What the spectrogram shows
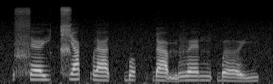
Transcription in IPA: s ɛ˧ j t͡ɕ a˦˥ k̚ l a˨˩ t̚ ɓ o˨˩ k̚ ɗ a̰˧˨ m v ɛ˧ ŋ ɓ ə˧˩˨ j

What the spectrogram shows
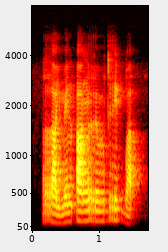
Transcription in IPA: r a˨˩ j m e˦˥ n ʔ a˦˥ ŋ r ɯː˦˥ p r i˥˩ ʔ b a˨˩ t̚

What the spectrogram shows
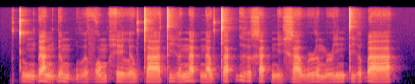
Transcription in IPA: t̪ u˨˩˦ ŋ ɗ a˨˩˦ ŋ ɗ ə˨˩ m ɓ u˨˩˨ ə̯ v ɔ˧˥ m h e˨˩ l ə˧ w t̪ aː˧˥ t̪ i˨˩˦ ə̯ n a˨˩ t̚ n a˨˩ w t̪ a˦˥ k̚ ɣ ɨ˧˥ ə̯ x a˨˩ t̚ n i˨˩˦ ɣ a˨˩˦ w ɹ ə˨˩˨ m ɹ i˧ n t̪ i˧˥ ə̯ ɓ aː˧˥

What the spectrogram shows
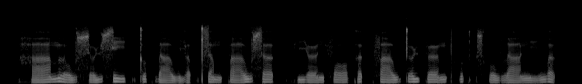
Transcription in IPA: h aː˨˥ m l o˨ w s ɵ˨˥ ɥ s iː˥ k̚ t̪ ʊ˥ k̚ l aː˨˩ w j ɐ˨ p̚ t͡s ɐ˨ m p aː˨˥ w s ɐ˧ k̚ | j œː˨ n f ɔː˨ k ɐ˧ k̚ f aː˨ w t̪ ɵ˧ ɥ p œː˨˧ m pʰ ʊ˧ k̚ t͡sʰ o˨ w l aː˨ ŋ iː˨˥ w ɐ˨ k̚

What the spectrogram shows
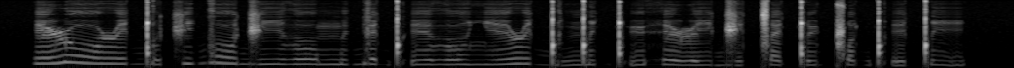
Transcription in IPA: e ɭ oː ɹ e ɡ͡ǃ o t͡ʃ i ɡ oː d͡ʒ iː ð oː m ɪ ɡ ɛ ǃʼ ɪː ð oː ʎ ɪː ɹ ɪ ɡ͡ǃ ə ŋ͡ǃ i ǃʼ y h ɪː ɭ iː d͡ʒ ɪ ǀ ɛ ǃ y ǁ o ǃʼ ɪ ǃ iː

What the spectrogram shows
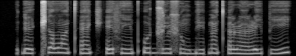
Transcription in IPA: ɗ ø ǁ i lˠ ĩ tʼ ɛ̃ t͡ʃʼ e f ĩ pʼ u ɖ͡ʐ y ʂ ũ ɡ͡b y ɓ œ̃ tʼ œ ɭ œ̃ ɭ i p i

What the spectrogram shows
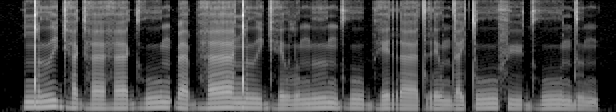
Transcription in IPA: ŋ͡ǃ ɯː i̯ ɡʱ æ ɡʱ æː ɦ æː ɡʱ uː ŋ ɓ æ bʱ æː ŋ͡ǃ ɯː i̯ ɡʱ e u̯ l u ŋ ɯː ŋ ɡʱ uː bʱ e r æː t r e u̯ n d æ i̯ t uː f yː ɡʱ uː n d ɯ ŋ

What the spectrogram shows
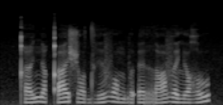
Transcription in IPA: qʰ i n i qʼ ɛ ʃ ɔ dʱ ɪ v ɔ m b ə ʔ ɛ r ɑ v ɛ lʲ ɔ ʁ u

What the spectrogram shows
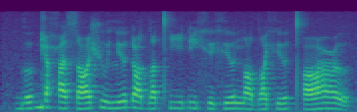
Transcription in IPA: ɡ o ɡ i ħ a s ɑ ʃ u lʲ o ɗ u dˤ o tʰ i ɗ i xʲ o xʲ o n ɑ dˤ ɑ xʲ o tʰ ɑ ʕ o

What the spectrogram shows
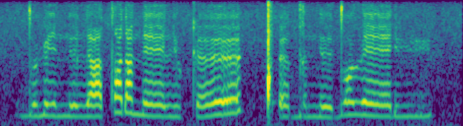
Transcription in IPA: d̪ o ɳ ɪː n̪ ʏ l i tˤ œ ɾ œ n̪ ɛː l y ʈ œ | ǃʼ œ ɡ ə n̪ ø d̪ ɔ ð ɛː ɾ y

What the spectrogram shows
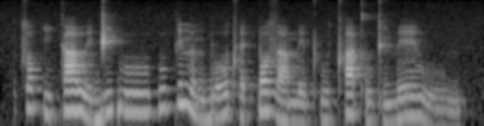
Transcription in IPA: t͡s ɔ˦ k i˨ k a˦ β ɪ˨ d͡ʒ i˦ ɓ uː˦ | u˦ k ɪ˦ n ʊ˨ n ɡ͡b oː˨˦ tʰ ɛ˨ k͡p ɔ˦ z a˨ m e˨ pʰ u˨˦ tʰ a˦ kʼ u˨ kʼ ĩ˨ m eː˦ β uː˨ ŋ

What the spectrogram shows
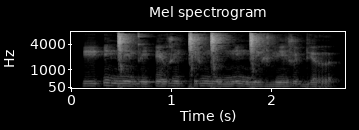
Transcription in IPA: i ʔ ĩ ŋ͡ǀ ĩ d ĩ ʔ ẽ v ʒ ĩ ǀ i ʒ ŋ͡ǀ ĩ v ŋ ĩ ŋ͡ǀ i ʒ vʲ ẽ ʒ ʉ bʲ ə r

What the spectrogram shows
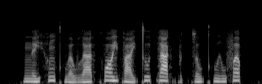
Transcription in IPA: n̪ e˨˧ j h ʊ˥ ŋ kʷʰ aː˨˩ w l aː˨ t̚ f ɔː˥ j p aː˨˩ j t̪ uː˥ t̚ l aː˥ k̚ p ɵ˨ t̚ t͡s o˨˥ w kʷʰ iː˨˧ w f ɐ˥ p̚

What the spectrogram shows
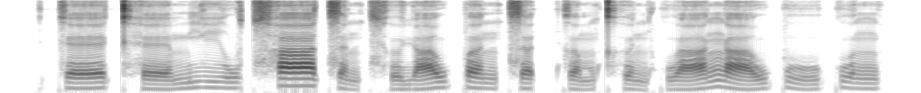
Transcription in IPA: k ɛː˨˧ kʰ ɛː˨˥ m j iː˧ w t͡sʰ aː˥ t͡s ɐ˨˩ n t͡sʰ ɵ˨ ɥ aː˥ w p ɐ˧ n t͡s ɐ˧ t̚ k ɐ˨˥ m kʰ ɵ˨˩ n kʷ aː˨˥ ŋ aː˨˥ w p uː˨˥ kʷ ɐ˥ ŋ

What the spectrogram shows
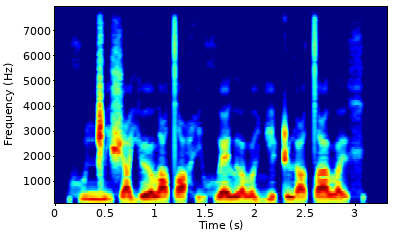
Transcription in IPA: xʷ ɯ ŋ͡ǁ i ʃ ɑ j ø lˠ ɑ tˤ ɑ h i xʷ æ l ɯ lˠ y ʎ i ʈ ɯ ɾ o tˤ e lˠ e x

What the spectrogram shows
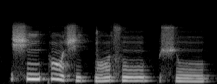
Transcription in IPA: ʃ ĩ˦ k ɔ̃˦˨ ʃ i˨ k͡p ɔ̃˨˦ s ũ˧ | ʃ ũ˨

